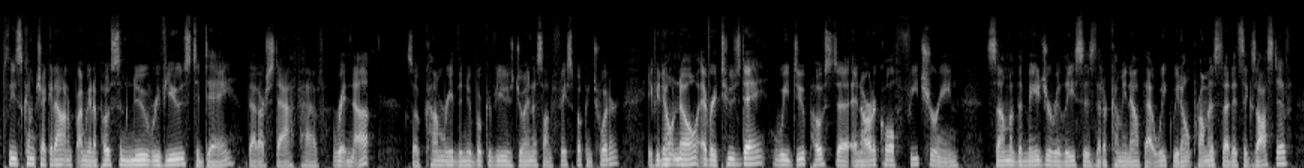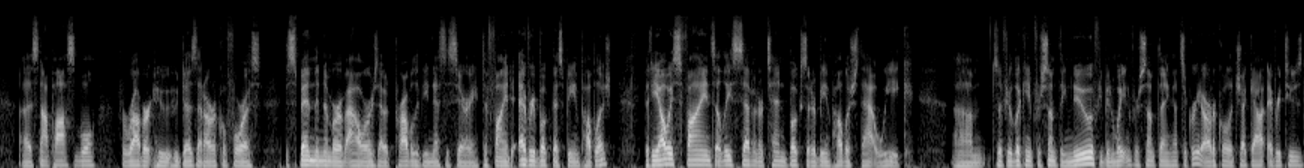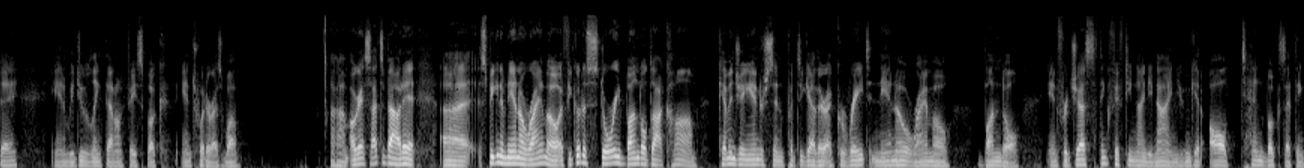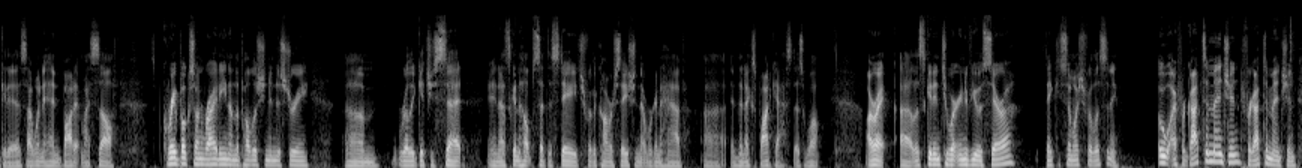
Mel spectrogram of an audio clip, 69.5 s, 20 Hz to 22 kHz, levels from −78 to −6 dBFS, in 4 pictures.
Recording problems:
none

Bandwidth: 14.5 kHz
